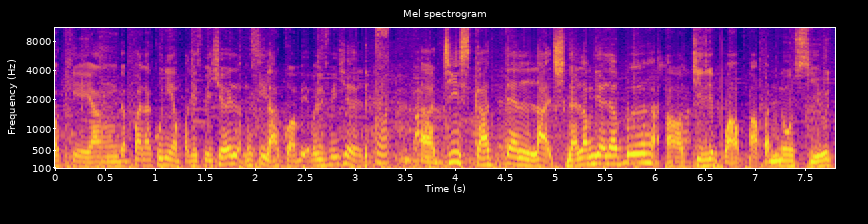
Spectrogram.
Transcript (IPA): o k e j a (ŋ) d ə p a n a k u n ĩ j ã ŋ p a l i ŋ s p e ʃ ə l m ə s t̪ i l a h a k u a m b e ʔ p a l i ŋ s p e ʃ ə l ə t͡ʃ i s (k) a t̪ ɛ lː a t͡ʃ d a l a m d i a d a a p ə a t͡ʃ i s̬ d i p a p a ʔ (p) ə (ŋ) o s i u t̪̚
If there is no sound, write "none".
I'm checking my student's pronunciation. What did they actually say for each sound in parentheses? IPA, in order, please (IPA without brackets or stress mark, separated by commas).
ŋ, k, p, n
